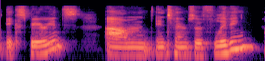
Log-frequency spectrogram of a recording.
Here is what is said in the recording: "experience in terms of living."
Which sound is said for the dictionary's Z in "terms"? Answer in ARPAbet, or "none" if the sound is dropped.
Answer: Z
